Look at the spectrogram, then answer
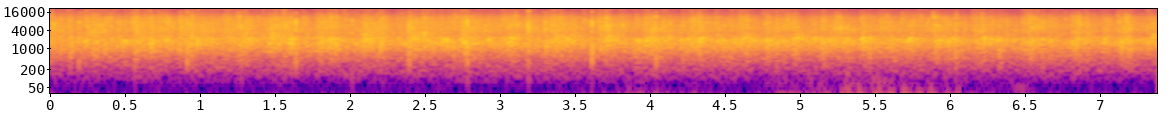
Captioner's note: applause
